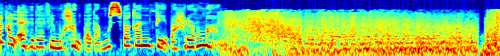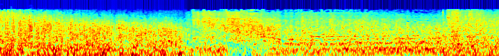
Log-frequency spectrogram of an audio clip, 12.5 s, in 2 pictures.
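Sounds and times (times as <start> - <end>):
speech: 0.0 - 4.1
ballistic missile launch: 2.8 - 12.4.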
